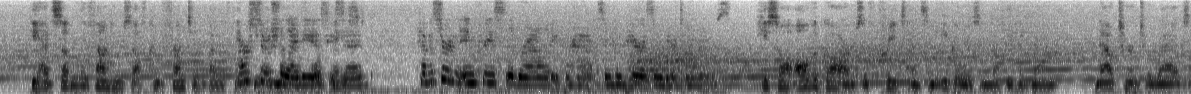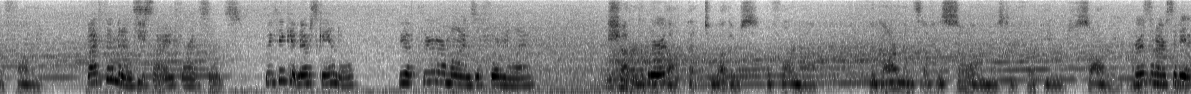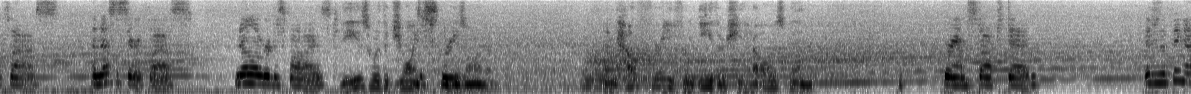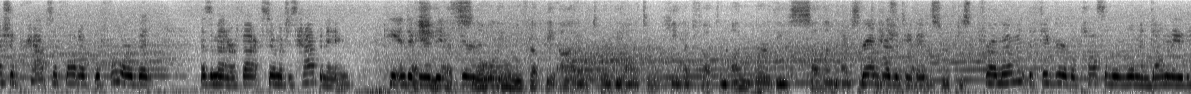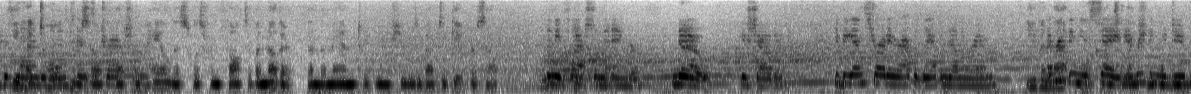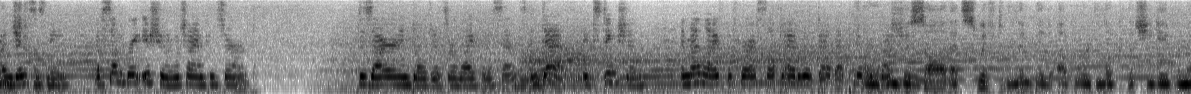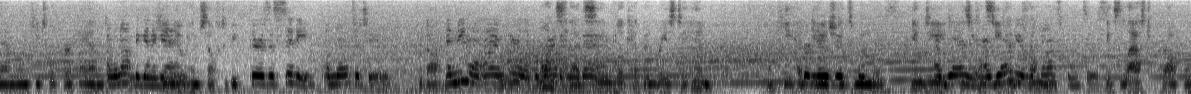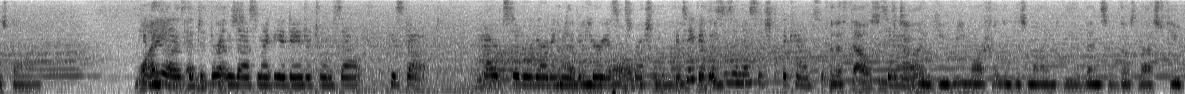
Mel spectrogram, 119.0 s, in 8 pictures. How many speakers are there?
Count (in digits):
2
